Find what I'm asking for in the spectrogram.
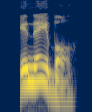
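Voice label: "enable", American English, male; everyone-can-use-english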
